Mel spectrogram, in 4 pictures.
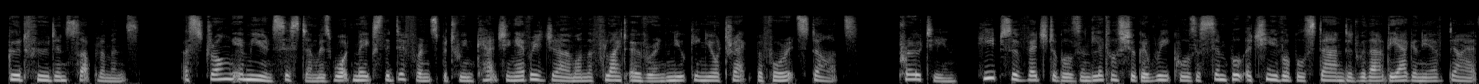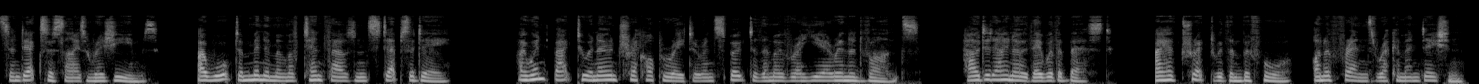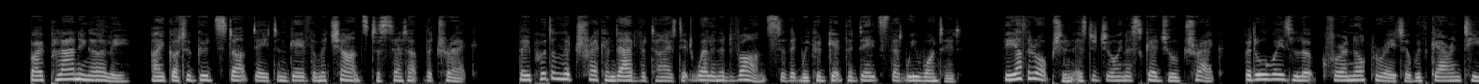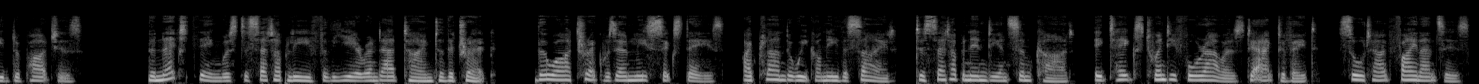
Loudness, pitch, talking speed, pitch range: -27 LUFS, 185 Hz, 200 wpm, 170-205 Hz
